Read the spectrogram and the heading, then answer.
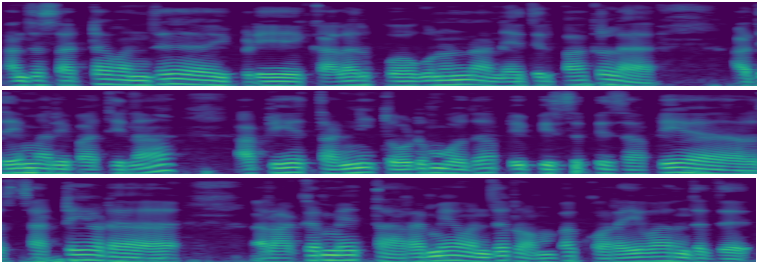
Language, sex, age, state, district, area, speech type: Tamil, male, 30-45, Tamil Nadu, Salem, urban, spontaneous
